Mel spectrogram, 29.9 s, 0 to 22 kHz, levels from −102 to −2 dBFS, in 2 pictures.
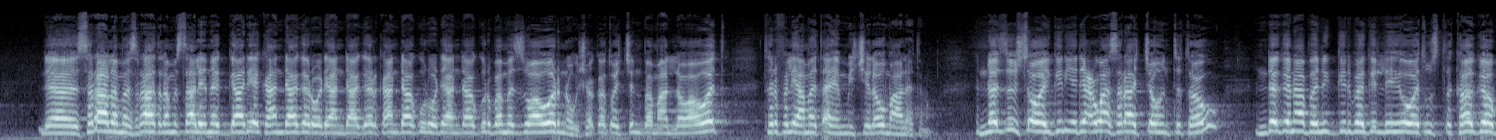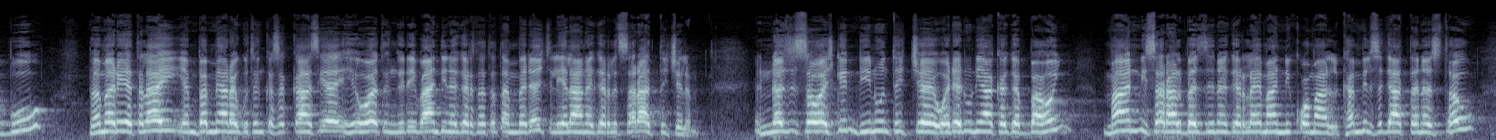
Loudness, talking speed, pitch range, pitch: -21 LUFS, 130 wpm, 230-255 Hz, 245 Hz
